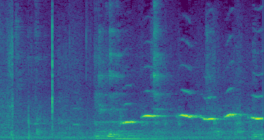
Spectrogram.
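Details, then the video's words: Pet cockatiel whistling the tune "Tequila": after a quiet start, a run of clear whistled notes, slightly wavering, over a low steady hum and a brief low voice-like sound. "cockatiel singing "Tequila""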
